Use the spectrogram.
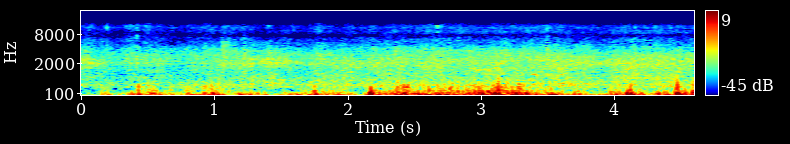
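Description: Steady strong wind blusters against the microphone outdoors near a plum tree, low rumbling gusts with occasional sharper bumps, continuous throughout.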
